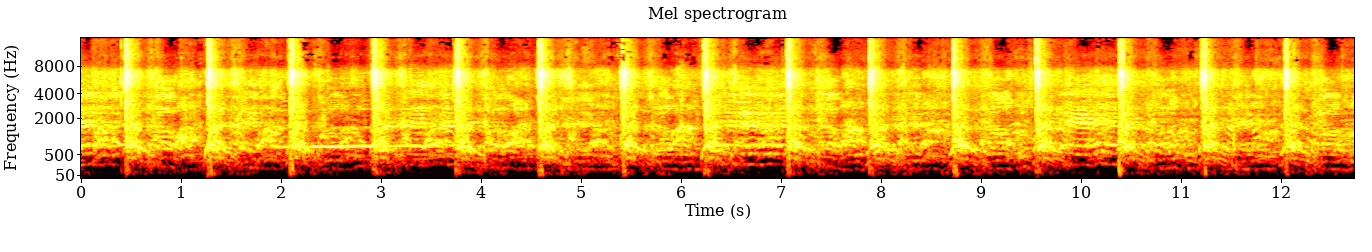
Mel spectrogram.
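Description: Shia matam: a large crowd of men striking their chests in unison, a sharp slap roughly every 0.8 seconds, over the loud massed voices of the mourners.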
